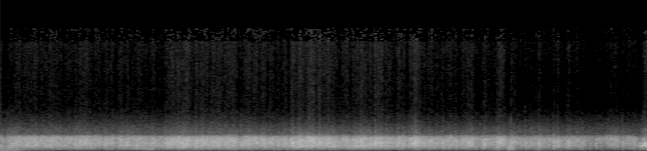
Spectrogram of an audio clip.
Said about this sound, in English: Listen to the prisoners applauding.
